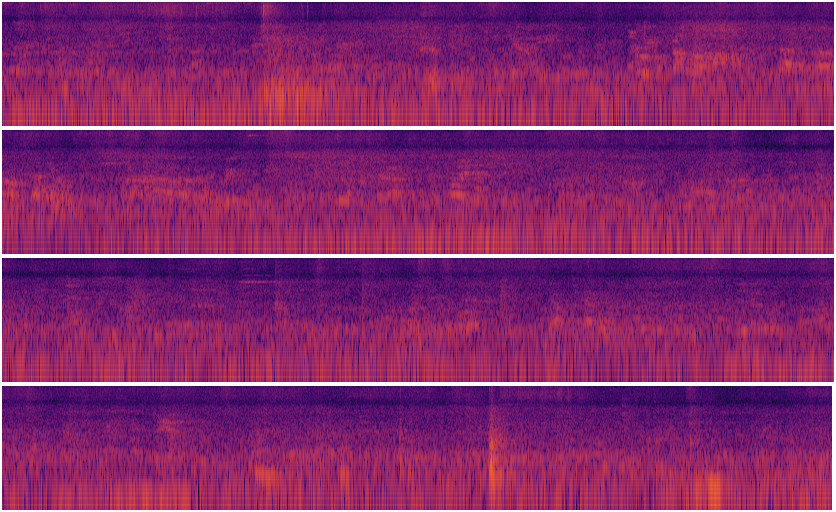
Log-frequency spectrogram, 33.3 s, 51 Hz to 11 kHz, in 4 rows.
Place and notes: Funchal, Mercado dos Lavradores - Mercado dos Lavradores
(binaural) walking around worker's market in Funchal. it wasn't very busy at that time. vendors setting up their stands, laying out goods for sale. the fish are being clean out and cut in the other room.
Funchal, Portugal, 9 May 2015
